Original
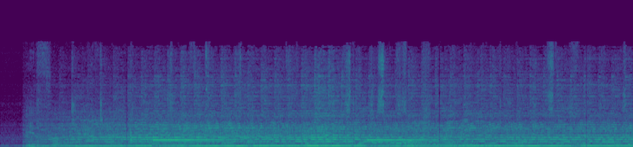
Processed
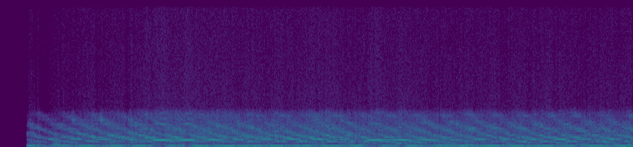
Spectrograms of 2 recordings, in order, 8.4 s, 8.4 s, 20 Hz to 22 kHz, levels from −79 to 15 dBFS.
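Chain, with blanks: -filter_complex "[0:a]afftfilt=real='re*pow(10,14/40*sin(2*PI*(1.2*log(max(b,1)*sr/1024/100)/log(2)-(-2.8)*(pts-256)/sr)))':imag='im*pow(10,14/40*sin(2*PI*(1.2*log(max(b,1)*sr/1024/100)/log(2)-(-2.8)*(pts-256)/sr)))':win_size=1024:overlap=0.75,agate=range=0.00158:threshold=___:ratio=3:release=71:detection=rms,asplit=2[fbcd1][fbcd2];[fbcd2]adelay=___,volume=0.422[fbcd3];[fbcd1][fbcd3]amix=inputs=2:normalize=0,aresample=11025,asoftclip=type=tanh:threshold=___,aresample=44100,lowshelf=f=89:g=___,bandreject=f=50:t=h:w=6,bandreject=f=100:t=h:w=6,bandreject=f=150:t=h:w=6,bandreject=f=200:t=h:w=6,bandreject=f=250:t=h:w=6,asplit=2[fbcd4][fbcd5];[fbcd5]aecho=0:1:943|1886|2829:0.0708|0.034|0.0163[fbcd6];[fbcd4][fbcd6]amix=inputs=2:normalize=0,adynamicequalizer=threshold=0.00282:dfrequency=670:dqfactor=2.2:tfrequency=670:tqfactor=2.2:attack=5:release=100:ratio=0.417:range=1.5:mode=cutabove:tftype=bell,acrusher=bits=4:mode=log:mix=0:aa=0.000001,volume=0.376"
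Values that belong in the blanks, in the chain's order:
0.0316, 28, 0.0473, -6.5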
